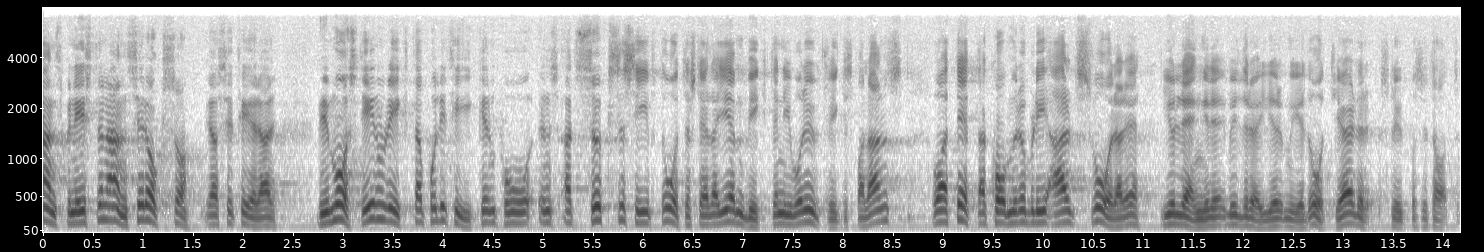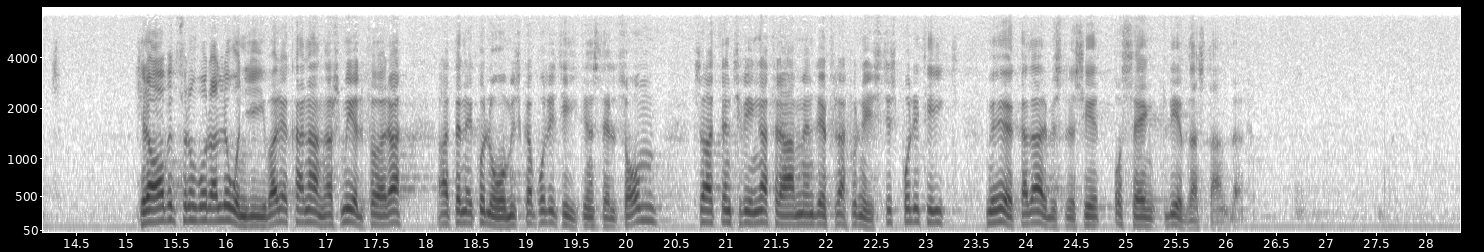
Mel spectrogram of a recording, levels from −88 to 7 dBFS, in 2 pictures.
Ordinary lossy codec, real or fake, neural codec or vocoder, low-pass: none; real; none; 7.2 kHz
